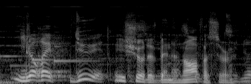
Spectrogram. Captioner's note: speaks in foreign language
